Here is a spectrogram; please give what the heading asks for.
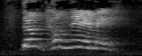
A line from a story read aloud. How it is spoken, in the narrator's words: John bellowed at the policeman, the wind almost whipping his words away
